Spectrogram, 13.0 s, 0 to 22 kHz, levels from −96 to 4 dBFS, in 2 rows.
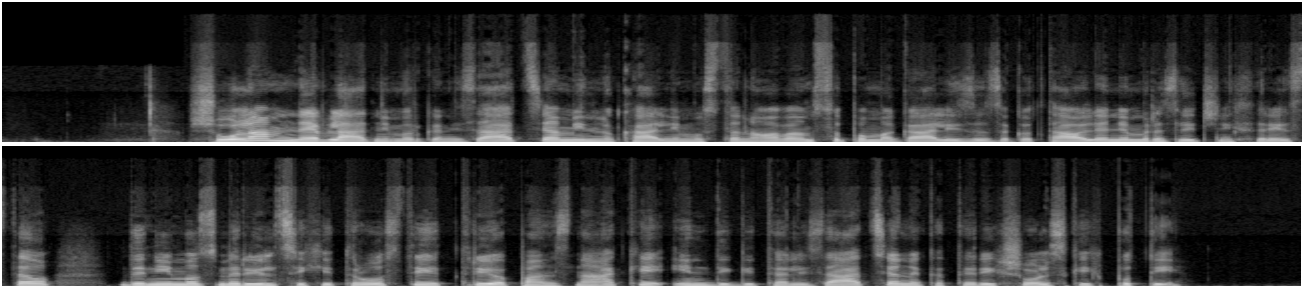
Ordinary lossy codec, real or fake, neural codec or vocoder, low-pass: Opus, 32 kbps; fake; vocoder, 44.1 kHz, 128 mel bands, Pupu-Vocoder; 19.8 kHz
